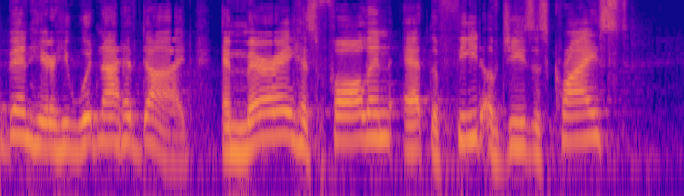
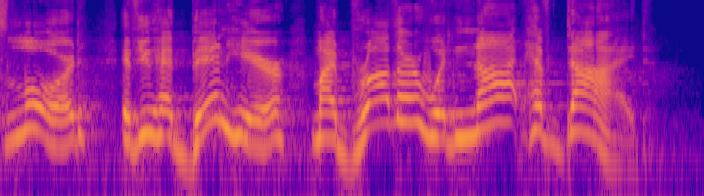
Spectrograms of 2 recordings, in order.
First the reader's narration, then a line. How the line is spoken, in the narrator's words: They both exclaim to Christ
